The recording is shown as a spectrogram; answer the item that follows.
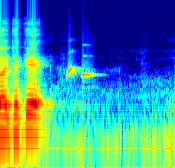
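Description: A man's voice ends a phrase, then about a second in a short, high whistling tone rises and holds steady for a moment before stopping.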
